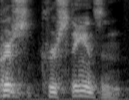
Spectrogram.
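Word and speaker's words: Krrsantan: Black Kurzistan. – But to me, when Kurstansen. That's how you say it.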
